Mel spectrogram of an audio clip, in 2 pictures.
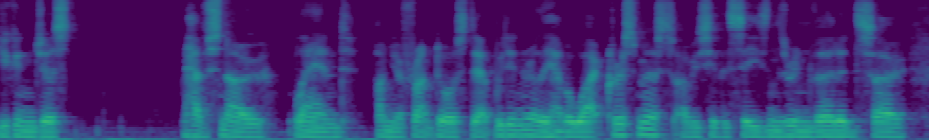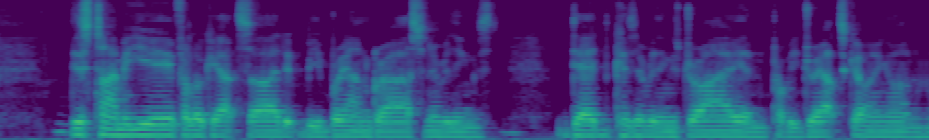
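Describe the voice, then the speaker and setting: In an Australian accent, a man talks at a fairly quick pace in a fairly low pitch, his intonation monotone and flat. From Australia, rural Victoria. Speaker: stuntman and coach. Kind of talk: podcast interview. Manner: casual.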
